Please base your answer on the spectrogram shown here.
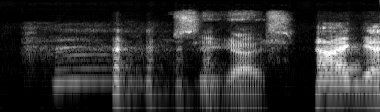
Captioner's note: laughing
